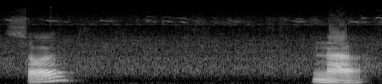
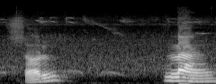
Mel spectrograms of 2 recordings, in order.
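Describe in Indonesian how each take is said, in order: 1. Suku kata kedua dimulai dengan bunyi n. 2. Suku kata kedua dimulai dengan bunyi l. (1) "ini jelek" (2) "maka dibacanya itu sol lal ya"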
